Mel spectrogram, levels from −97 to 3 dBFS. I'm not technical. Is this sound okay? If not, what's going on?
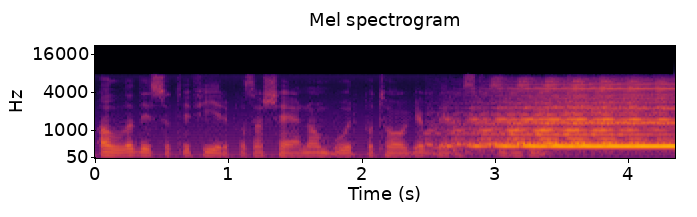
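No. A steady, raspy buzz sits under the speech from start to finish. This is mains buzz: electrical interference from the 50 Hz power supply, probably from a dimmer, a charger or poor shielding, leaks into the audio as sharp spikes that stack into that rough hum.

From 2.47 s to the end, a howling tone around 400 Hz swells until it is far louder than the speech. This is feedback howl: the microphone picks up a loudspeaker playing the same call, so the sound loops round and grows with every pass.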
